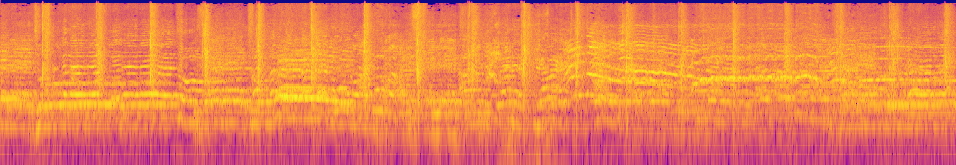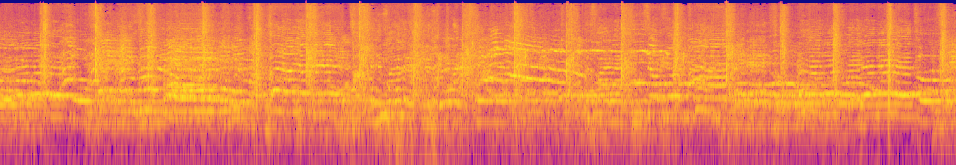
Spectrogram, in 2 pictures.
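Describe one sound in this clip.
Hands clap in a steady rhythm.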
